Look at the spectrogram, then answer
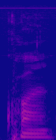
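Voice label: "kuan", pinyin, Mandarin Chinese, neutral tone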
